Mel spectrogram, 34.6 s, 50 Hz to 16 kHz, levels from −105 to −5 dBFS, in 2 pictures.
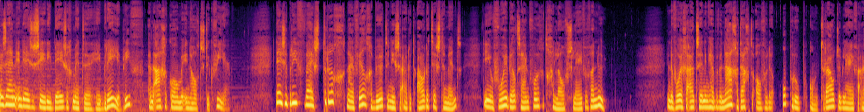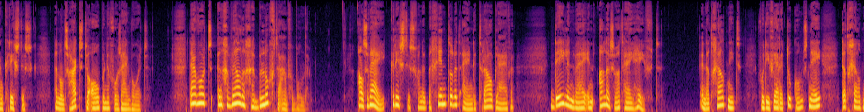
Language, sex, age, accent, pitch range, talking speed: Dutch, female, 50-69, Dutch, 140-200 Hz, 165 wpm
